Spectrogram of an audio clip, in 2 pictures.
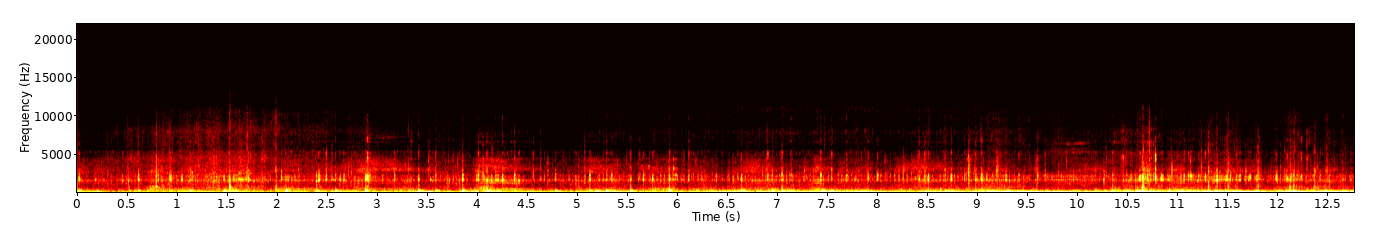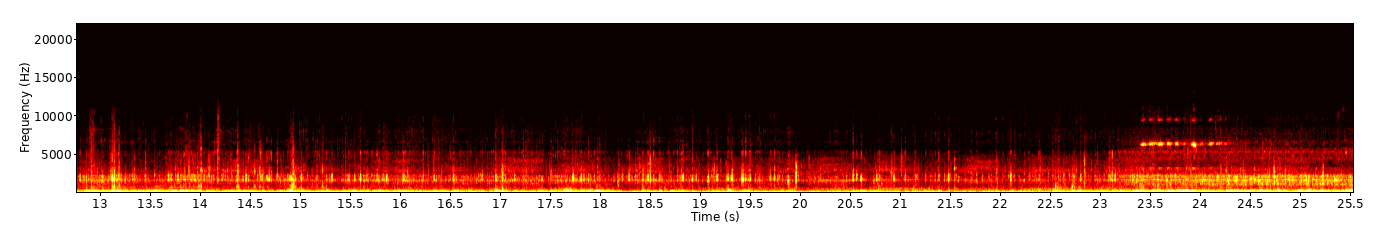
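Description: Wind rumbles past a moving microphone.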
